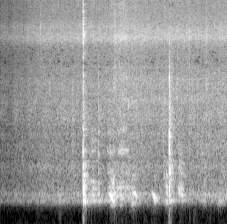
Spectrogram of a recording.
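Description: Stuffed cheesy chicken rolls sizzling in a pan, a soft continuous fry broken by two sharp scraping clacks as the rolls are turned, with small sputters in between.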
